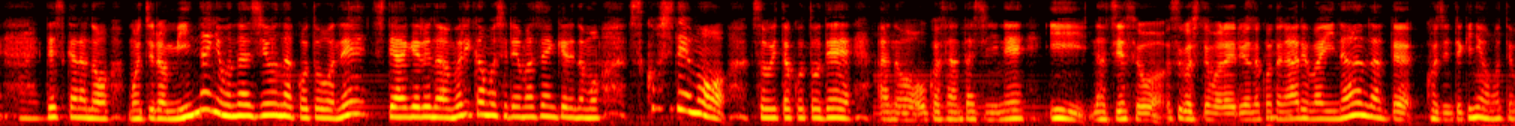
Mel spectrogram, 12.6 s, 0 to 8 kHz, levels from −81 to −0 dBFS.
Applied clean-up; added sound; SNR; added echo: neural separator model SepFormer DNS4.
